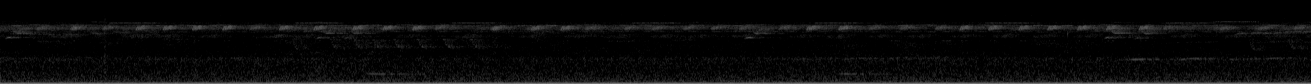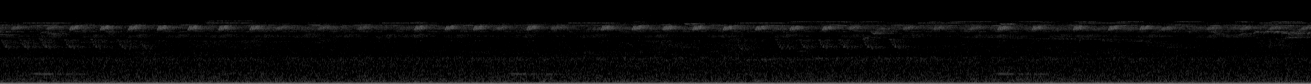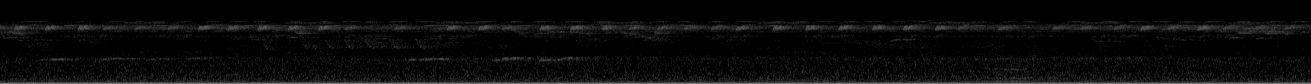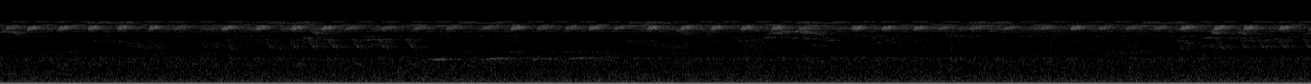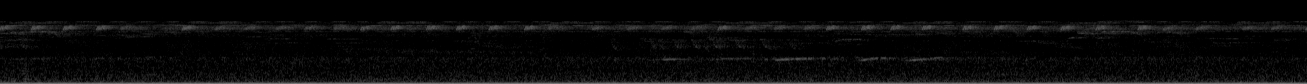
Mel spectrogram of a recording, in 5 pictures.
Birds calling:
Undulated Tinamou (Crypturellus undulatus), Black-throated Antbird (Myrmophylax atrothorax), Chestnut-winged Foliage-gleaner (Dendroma erythroptera), Bluish-fronted Jacamar (Galbula cyanescens), unidentified bird, White-winged Becard (Pachyramphus polychopterus)

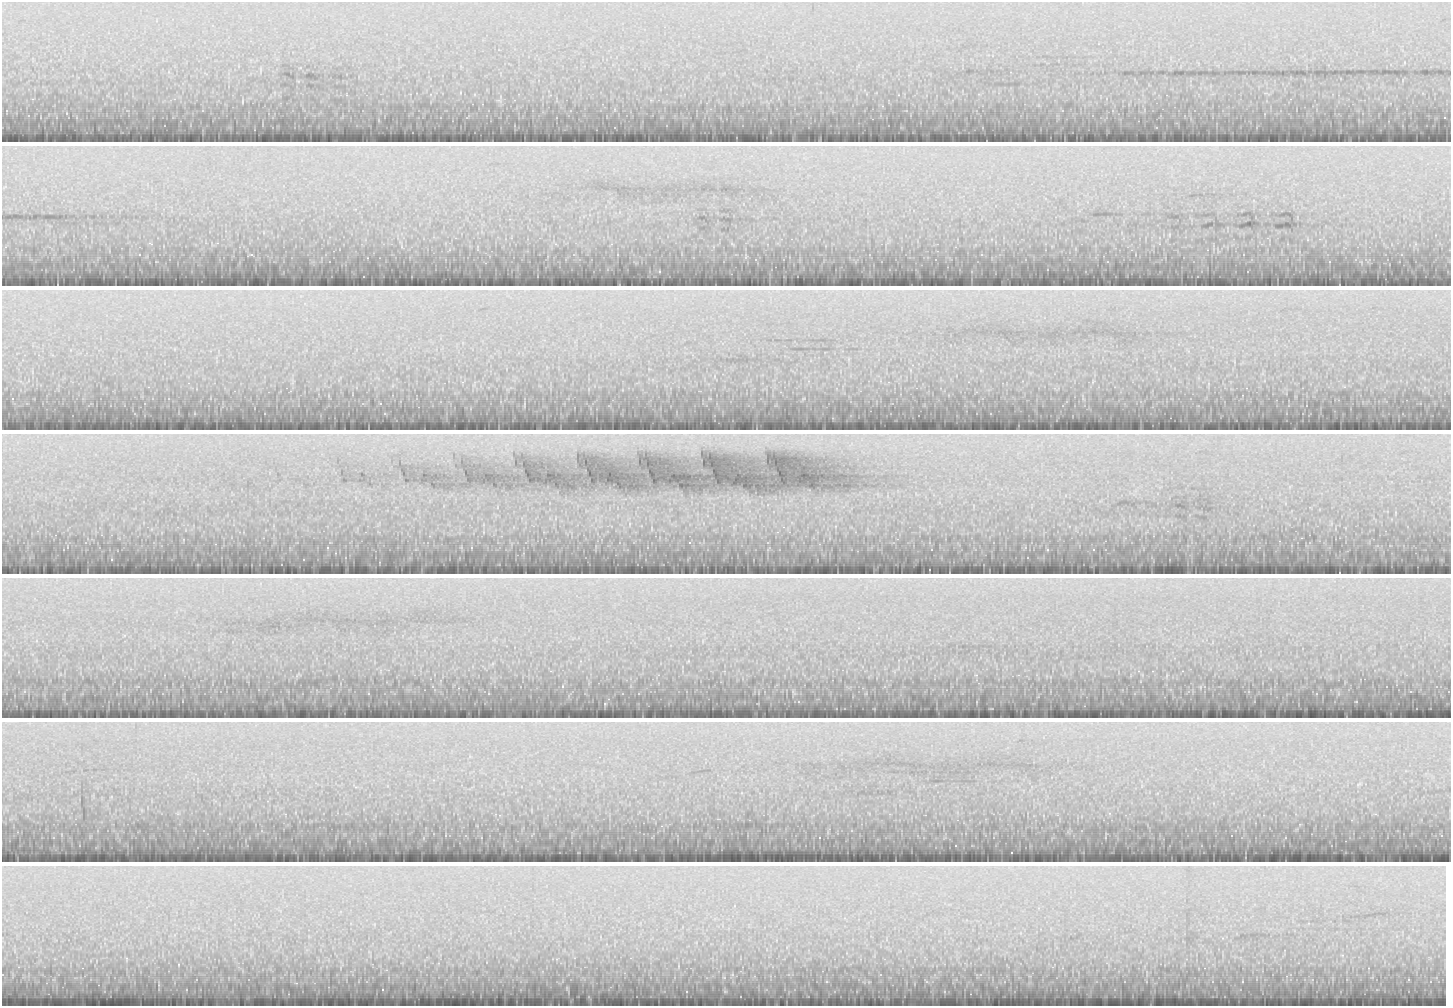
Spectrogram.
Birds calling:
Eastern Wood-Pewee (Contopus virens), Wood Thrush (Hylocichla mustelina), Pileated Woodpecker (Dryocopus pileatus), Common Yellowthroat (Geothlypis trichas), Ovenbird (Seiurus aurocapilla), White-breasted Nuthatch (Sitta carolinensis)

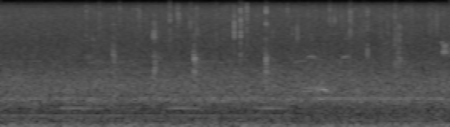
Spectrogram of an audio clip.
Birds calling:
Common Grackle (Quiscalus quiscula), Mourning Dove (Zenaida macroura)

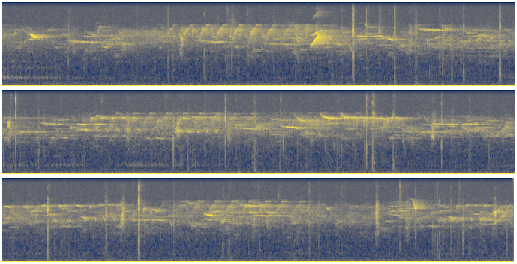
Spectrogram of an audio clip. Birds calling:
Hawaii Amakihi (Chlorodrepanis virens), Iiwi (Drepanis coccinea), Apapane (Himatione sanguinea)

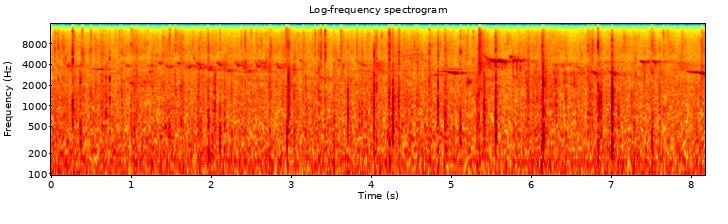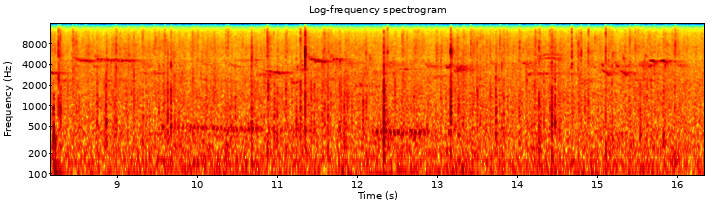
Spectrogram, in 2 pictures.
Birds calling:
Hawaii Akepa (Loxops coccineus), Apapane (Himatione sanguinea)

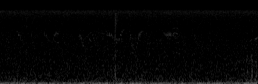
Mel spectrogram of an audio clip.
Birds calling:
Eurasian Skylark (Alauda arvensis)

